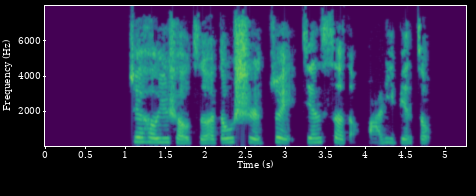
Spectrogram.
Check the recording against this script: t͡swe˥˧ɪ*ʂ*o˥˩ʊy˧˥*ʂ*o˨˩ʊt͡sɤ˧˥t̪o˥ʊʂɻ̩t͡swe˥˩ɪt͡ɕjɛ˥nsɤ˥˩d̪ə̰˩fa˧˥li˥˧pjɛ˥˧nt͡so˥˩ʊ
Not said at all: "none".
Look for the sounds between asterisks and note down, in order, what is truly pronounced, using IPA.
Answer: x, ʂ

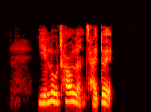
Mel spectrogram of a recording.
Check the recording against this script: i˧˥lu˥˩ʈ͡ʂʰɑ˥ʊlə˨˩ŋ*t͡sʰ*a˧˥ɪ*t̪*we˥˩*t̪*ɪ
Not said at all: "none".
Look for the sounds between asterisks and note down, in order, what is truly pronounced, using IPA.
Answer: t͡sʰ, t̪, none

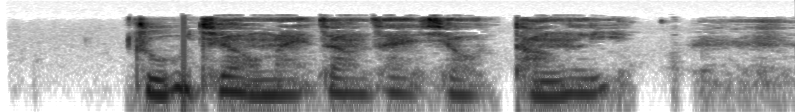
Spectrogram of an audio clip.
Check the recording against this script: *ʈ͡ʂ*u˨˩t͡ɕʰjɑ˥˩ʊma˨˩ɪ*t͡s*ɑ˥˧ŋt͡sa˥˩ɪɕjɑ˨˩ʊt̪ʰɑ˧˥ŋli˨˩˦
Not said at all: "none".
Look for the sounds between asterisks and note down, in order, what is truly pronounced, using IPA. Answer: ʈ͡ʂ, t͡s

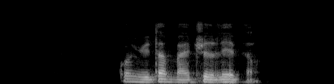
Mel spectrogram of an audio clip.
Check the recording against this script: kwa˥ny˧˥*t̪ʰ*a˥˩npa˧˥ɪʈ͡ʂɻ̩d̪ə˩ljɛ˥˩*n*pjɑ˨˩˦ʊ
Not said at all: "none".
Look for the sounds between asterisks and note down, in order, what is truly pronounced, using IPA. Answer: t̪, none

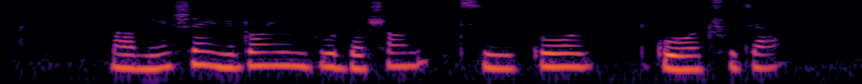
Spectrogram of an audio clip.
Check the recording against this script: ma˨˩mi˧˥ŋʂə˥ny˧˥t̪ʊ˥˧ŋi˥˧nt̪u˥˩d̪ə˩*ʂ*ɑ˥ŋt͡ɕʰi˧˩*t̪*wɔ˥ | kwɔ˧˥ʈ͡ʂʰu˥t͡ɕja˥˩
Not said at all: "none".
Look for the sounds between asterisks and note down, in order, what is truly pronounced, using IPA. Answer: ʂ, t̪

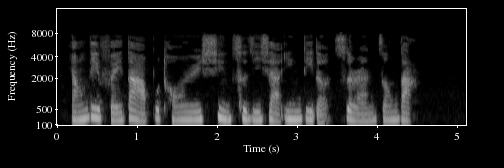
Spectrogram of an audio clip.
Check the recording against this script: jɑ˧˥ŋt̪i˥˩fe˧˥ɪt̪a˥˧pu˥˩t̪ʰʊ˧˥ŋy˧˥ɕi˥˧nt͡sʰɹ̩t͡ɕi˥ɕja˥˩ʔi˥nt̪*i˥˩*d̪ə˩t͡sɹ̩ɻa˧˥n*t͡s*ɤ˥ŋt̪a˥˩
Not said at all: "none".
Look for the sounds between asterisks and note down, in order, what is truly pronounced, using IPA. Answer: i˥˩, t͡s

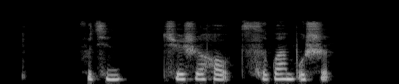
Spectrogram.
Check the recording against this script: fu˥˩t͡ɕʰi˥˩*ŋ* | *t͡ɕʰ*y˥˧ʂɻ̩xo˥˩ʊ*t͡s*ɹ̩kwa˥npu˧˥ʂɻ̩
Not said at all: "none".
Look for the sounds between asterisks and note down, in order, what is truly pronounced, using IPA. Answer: n, t͡ɕʰ, t͡sʰ

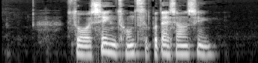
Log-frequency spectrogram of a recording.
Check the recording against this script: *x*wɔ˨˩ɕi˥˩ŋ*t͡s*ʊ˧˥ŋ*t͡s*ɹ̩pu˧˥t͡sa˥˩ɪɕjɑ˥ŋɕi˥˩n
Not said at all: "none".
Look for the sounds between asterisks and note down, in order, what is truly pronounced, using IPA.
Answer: s, t͡sʰ, t͡sʰ

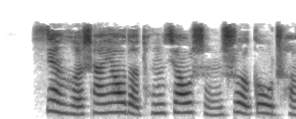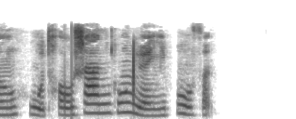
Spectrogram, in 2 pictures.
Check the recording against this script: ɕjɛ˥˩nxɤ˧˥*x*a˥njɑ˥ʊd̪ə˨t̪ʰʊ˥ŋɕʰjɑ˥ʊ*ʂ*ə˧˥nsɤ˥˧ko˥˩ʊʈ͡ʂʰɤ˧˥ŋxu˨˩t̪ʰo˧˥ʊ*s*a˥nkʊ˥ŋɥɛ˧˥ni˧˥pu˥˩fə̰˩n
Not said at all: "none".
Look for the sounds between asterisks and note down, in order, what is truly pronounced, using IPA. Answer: ʂ, ʂ, ʂ

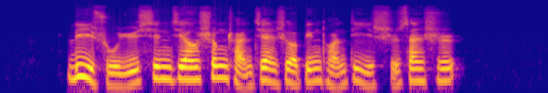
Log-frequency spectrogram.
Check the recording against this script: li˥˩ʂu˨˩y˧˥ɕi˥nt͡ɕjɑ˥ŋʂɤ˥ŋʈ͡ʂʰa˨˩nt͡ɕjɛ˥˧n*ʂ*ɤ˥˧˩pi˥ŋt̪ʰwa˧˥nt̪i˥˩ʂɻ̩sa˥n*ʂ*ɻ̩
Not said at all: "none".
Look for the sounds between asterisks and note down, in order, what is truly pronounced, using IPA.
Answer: ʂ, ʂ

